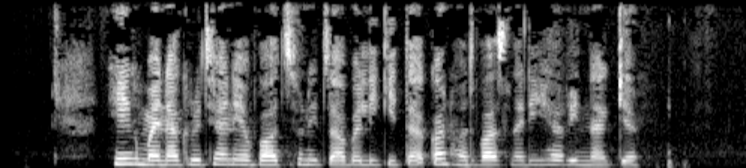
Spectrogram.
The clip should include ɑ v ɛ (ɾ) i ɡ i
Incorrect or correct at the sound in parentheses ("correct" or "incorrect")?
incorrect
